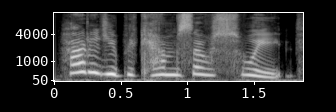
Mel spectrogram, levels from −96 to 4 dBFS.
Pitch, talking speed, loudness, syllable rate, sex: 325 Hz, 190 wpm, -15 LUFS, 4.6 syllables/s, female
